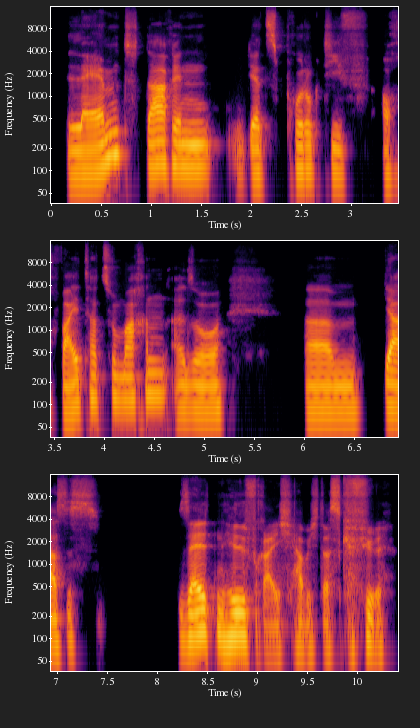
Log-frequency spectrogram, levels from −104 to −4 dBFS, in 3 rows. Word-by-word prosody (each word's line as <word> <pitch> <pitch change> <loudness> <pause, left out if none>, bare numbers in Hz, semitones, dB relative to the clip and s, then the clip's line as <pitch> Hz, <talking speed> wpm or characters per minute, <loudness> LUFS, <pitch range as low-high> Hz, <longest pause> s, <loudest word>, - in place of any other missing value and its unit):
lähmt 110 - +2
darin, 115 -2 +3 0.3
jetzt 100 -1 -2
produktiv 105 -3 -5
auch 90 +1 -9
weiterzumachen, 120 +6 -1
also, 95 0 -1 0.8
ähm, 90 0 0 0.2
ja, 95 -2 +6
es 90 +1 -4
ist 100 - -10 0.8
selten 115 +3 +5
hilfreich, 110 +1 +2
habe - - -3
ich - - -12
das - - -4
Gefühl. - - -3
105 Hz, 100 wpm, -26 LUFS, 95-115 Hz, 0.8 s, ja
